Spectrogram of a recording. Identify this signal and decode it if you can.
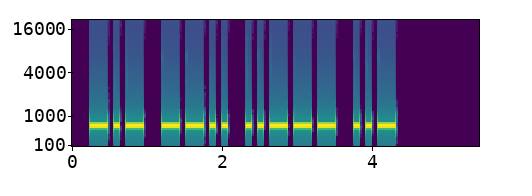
Morse code, heard as a keyed tone, about 15 wpm, 700 Hz. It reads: KZ2U
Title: USA Call Signs - 4 Characters - Repeated 2x - 15wpm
